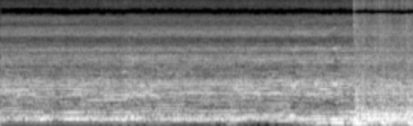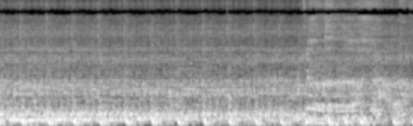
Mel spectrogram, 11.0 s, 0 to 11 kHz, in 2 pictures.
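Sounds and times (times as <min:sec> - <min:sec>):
distorted electric guitar and bass: 0:00.0 - 0:11.0
fast drumming: 0:04.7 - 0:11.0
shouted vocal: 0:09.5 - 0:11.0.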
